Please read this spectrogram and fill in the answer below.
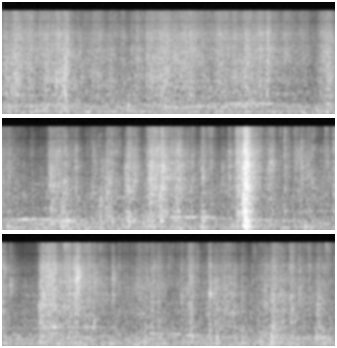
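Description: Soft rustling and scratching from handling small toys and packaging close to the microphone, with one sharp click about seven seconds in.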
